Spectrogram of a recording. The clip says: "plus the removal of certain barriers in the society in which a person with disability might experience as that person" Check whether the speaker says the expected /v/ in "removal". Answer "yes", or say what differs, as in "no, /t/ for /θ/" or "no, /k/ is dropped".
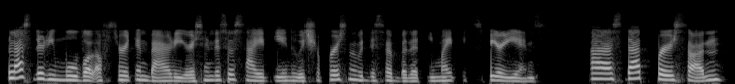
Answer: yes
